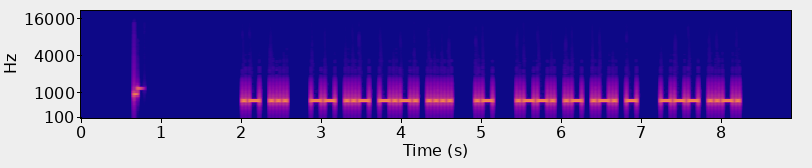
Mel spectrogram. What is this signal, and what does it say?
Morse code, heard as a keyed tone, about 28 wpm, 700 Hz. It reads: AS MUCH A PART OF
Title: Sets of 5 Words Encore2 28wpm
